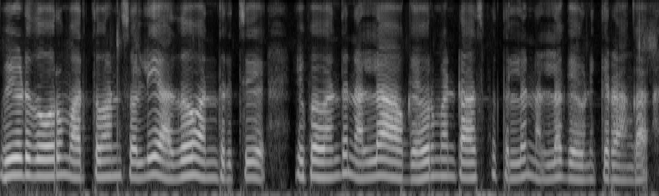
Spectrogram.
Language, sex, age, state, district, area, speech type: Tamil, female, 60+, Tamil Nadu, Erode, urban, spontaneous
